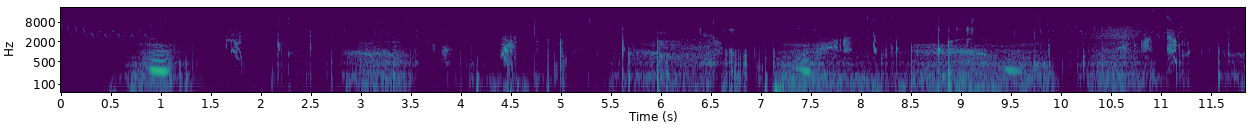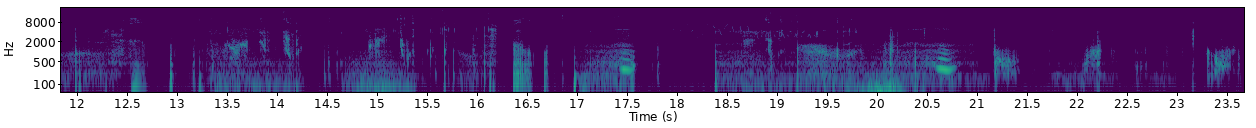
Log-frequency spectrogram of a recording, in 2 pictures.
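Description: Food is eaten with soft, moist chewing and occasional crunchy bites, close and quiet. Many irregular mouth sounds and small breaths continue throughout, with brief pauses between bursts of chewing.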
